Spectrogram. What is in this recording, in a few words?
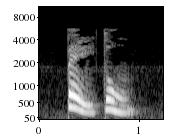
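"被动", Mandarin Chinese; chinese-flashcards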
